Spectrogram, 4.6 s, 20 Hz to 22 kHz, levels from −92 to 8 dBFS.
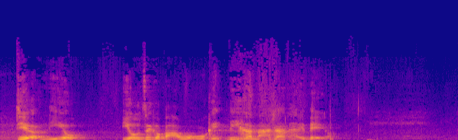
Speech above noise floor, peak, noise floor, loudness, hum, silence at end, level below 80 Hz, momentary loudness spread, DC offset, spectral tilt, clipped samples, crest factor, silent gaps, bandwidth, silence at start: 32 dB; -2 dBFS; -52 dBFS; -21 LUFS; none; 0.9 s; -62 dBFS; 10 LU; under 0.1%; -5 dB/octave; under 0.1%; 22 dB; none; 13.5 kHz; 0 s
